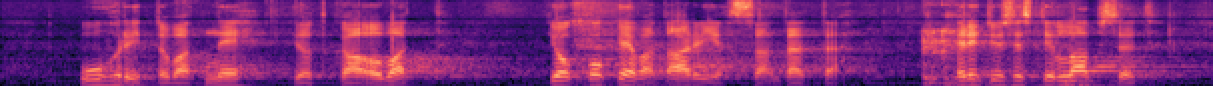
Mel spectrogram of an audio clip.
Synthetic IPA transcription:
uhrit̪oʋɑt̪nejot̪kɑʔoʋɑt̪ | jokokeʋɑt̪ɑrjesːɑ̰ːnt̪æt̪æ̰ | eɾit̪yisest̪ilɑpset̪

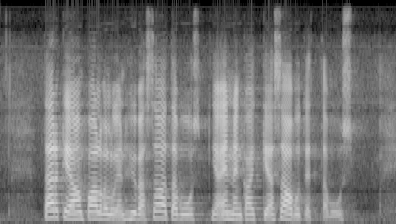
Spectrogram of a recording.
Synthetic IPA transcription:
t̪ærk̟eæo̞mpɑlʋe̞luje̞nɦyʋæsɑːt̪ɑʋuːsjɑ̰ʔe̞nːe̞ŋkɑjkːeɑsɑːʋut̪e̞t̪ːɑʋuːs

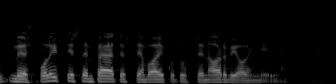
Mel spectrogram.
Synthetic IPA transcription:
myøspoliːt̪ːist̪empæːt̪øst̪enʋɑjkut̪ust̪enɑrʋio̞inːḭlːe

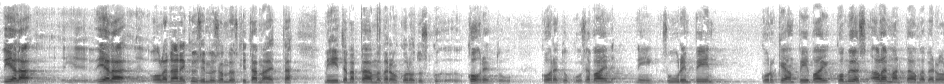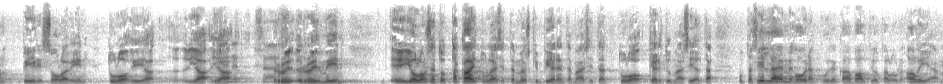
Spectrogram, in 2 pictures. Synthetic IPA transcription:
ʋielæ | ʋielæolenɑinekysymysomyøskint̪æmæet̪ːæ | mihint̪æmæpæːomæʋeroŋkoɾot̪uskkohɾent̪ṵː | kohɾent̪uːkuseʋɑinniːhiŋsuːrimpiːn | korkeɑmpˑiːʋɑikːomyøsɑlemːɑnpæːomːæʋeronpiːrisːæoleʋiːn | t̪ulohijjɑjɑjɑ | ryryhmiːn | jolːonset̪ot̪ːɑkɑit̪uleːsit̪ːemmyøskimpienent̪æmæːsit̪æt̪ulokert̪ymæːsielt̪æ | mut̪ːɑsilːæemːehoiɾɑkkuit̪eŋkɑːʋʋɑlt̪iot̪ɑlonɑliæ̰ːmːæ̰

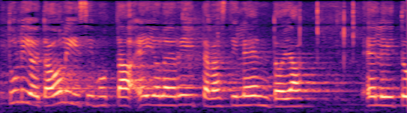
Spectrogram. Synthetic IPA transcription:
t̪ulijoit̪ɑoliˑsimut̪ːɑʔeioleriːt̪ːæʋæst̪ilent̪ojɑ | elit̪

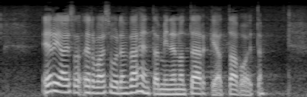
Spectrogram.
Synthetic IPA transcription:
ʔe̞ɾiɑerʋɑjsuːde̞nʋæɦe̞nt̪æmine̞no̞nt̪ærk̟eæ̰t̪ːɑʋo̞̰jt̪e

